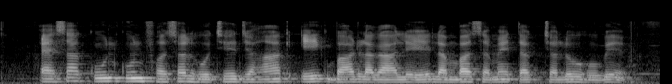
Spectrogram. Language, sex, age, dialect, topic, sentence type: Magahi, male, 18-24, Northeastern/Surjapuri, agriculture, question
